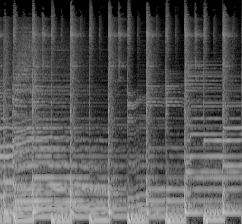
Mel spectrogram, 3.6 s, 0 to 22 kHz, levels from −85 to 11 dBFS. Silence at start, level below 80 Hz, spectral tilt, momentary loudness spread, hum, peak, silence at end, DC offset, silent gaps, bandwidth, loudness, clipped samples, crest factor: 0 s; -24 dBFS; -5.5 dB/octave; 4 LU; none; -2 dBFS; 0 s; under 0.1%; none; over 20 kHz; -19 LUFS; under 0.1%; 16 dB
